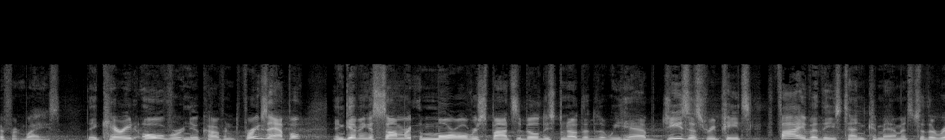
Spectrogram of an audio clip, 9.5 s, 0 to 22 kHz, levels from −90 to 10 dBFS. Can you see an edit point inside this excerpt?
yes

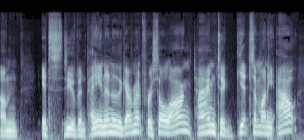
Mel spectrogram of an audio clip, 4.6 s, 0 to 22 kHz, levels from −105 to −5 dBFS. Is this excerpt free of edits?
no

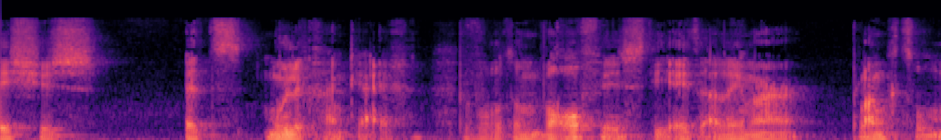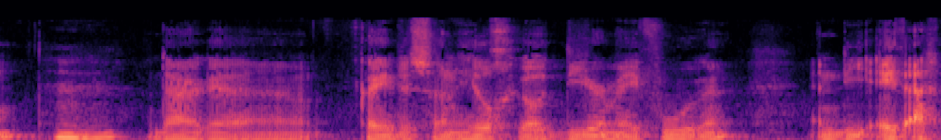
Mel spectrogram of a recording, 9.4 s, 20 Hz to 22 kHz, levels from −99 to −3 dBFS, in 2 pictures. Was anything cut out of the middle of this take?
yes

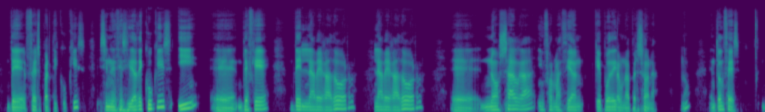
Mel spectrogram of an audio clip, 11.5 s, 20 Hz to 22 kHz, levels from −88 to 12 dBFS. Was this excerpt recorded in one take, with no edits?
no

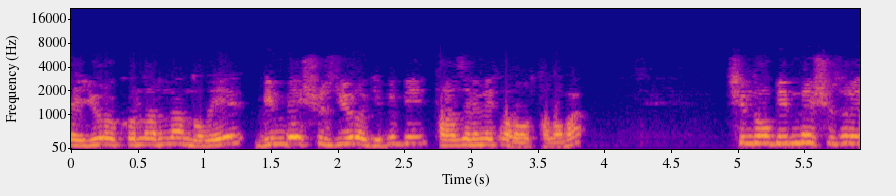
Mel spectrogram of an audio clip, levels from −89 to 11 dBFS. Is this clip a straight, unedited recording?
no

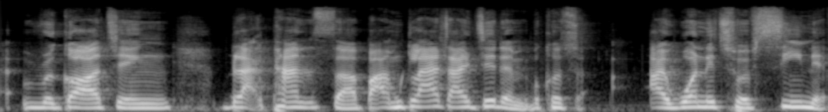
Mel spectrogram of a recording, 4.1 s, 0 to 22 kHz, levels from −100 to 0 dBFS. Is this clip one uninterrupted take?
yes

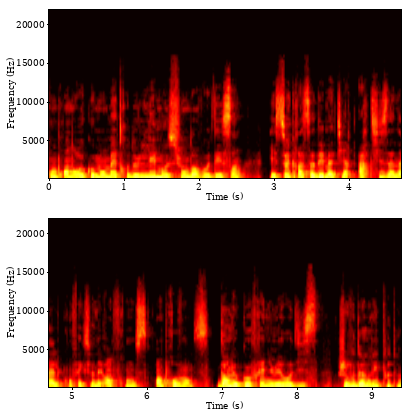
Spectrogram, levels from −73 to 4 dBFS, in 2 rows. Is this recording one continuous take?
no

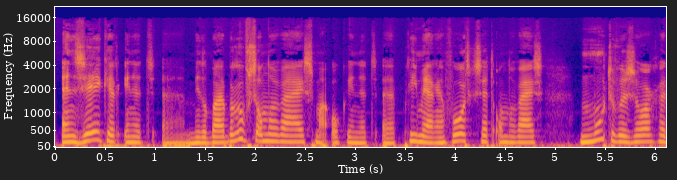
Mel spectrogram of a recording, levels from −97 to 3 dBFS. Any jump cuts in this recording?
no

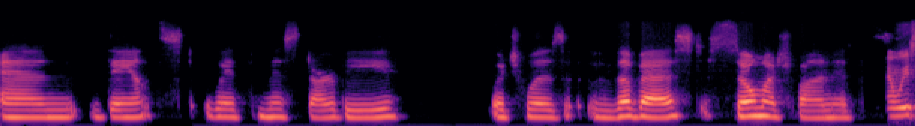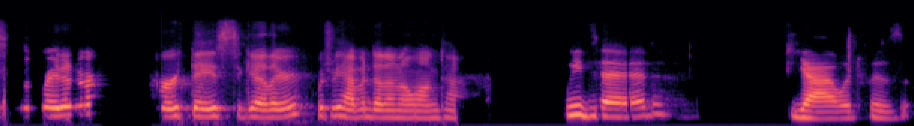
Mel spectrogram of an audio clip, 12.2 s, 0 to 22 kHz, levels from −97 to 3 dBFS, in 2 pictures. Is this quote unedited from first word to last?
yes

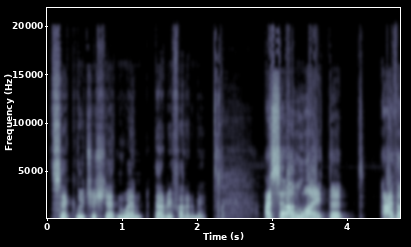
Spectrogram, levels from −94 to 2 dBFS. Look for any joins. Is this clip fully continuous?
no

